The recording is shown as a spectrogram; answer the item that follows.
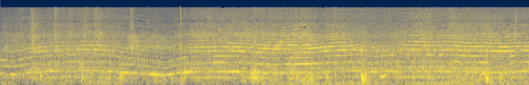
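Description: A steady, whining machine-like hum with a clear pitch. It dips briefly about three seconds in and then holds level.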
